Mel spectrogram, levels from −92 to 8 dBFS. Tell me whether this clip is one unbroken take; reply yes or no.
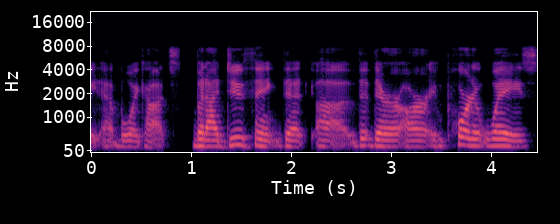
no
